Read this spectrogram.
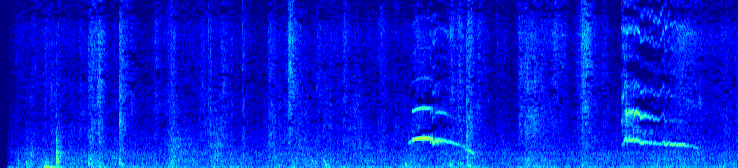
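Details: Kitten meeting cat litter for the first time, indoors; two high thin mews, the first arching downward, the second flatter and longer, about two seconds apart, with scratching and rustling of litter between.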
